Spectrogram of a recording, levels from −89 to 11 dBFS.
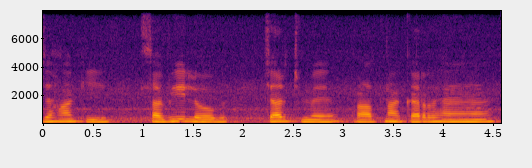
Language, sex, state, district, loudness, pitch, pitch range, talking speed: Hindi, male, Jharkhand, Palamu, -16 LUFS, 140 Hz, 135-150 Hz, 130 wpm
